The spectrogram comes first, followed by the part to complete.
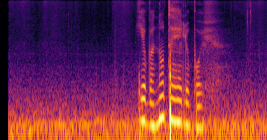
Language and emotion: Russian, neutral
